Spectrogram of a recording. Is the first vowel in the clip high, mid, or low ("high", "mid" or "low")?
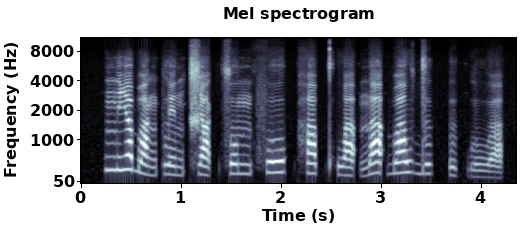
high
